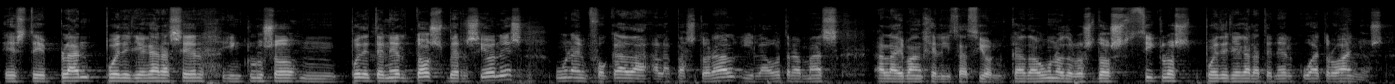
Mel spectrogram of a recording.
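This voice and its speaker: A man preaching a sermon in church, measured and earnest, also reading scripture aloud. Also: a little high, steady tone, fairly bright tone, rough recording.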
